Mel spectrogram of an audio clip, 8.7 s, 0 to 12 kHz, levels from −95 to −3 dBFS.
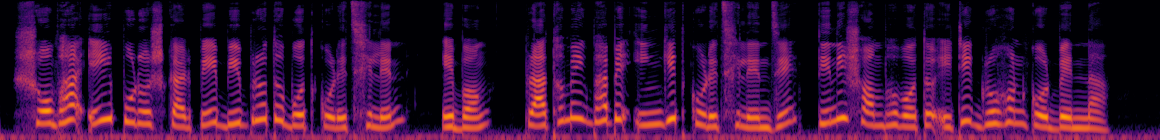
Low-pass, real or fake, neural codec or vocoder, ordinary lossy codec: none; real; none; none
